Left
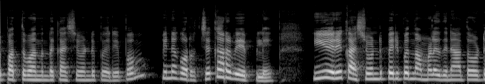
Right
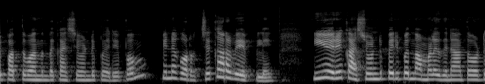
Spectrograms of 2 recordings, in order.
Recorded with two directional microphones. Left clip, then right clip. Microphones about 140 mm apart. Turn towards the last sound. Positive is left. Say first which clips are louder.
# left 7 dB
turn(degrees=30)  # may be behind; listen again after turning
